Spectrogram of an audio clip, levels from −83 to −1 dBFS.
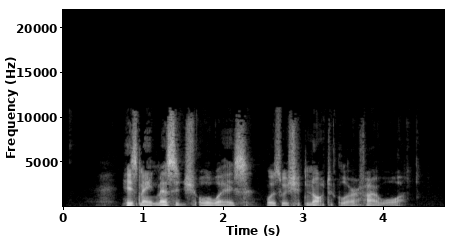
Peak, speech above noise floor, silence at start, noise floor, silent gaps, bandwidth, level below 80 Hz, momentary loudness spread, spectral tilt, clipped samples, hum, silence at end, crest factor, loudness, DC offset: -4 dBFS; 33 dB; 0.75 s; -56 dBFS; none; 11.5 kHz; -40 dBFS; 12 LU; -3.5 dB/octave; under 0.1%; none; 0.5 s; 22 dB; -22 LUFS; under 0.1%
